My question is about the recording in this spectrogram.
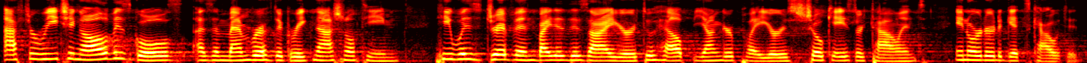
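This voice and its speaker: A woman moderating a conference panel reads a formal introduction of the next speaker. Her pitch sits in a middle range, and her voice rings with the long reverb of a large hall. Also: moderate pace, fairly bright tone. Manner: formal, reading a speaker's credentials.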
